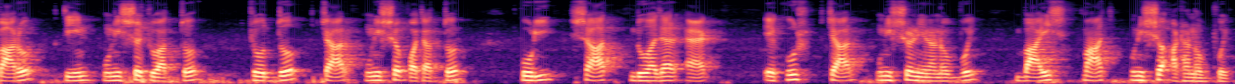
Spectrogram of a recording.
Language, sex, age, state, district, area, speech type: Bengali, male, 18-30, West Bengal, Purulia, urban, spontaneous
